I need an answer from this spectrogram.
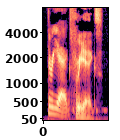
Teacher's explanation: a Y sound between three and eggs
